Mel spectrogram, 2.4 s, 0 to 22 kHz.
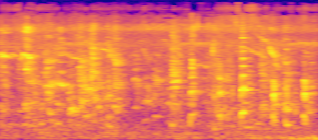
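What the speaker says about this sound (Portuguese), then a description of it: "Aqui tem 3 galos com 5 fêmeas aqui." Mini Garnisé bantams, three roosters and five hens penned together, cluck in a busy, overlapping stream of short calls against a steady background hiss.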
